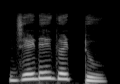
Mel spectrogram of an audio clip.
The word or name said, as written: ಜೋಡುಗೂಡು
